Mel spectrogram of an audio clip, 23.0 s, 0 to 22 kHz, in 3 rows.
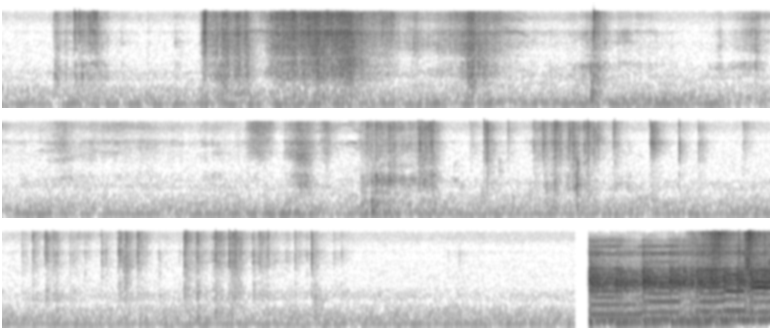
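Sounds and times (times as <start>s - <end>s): shrink-wrapped box crinkling: 0.6s - 1.1s, 2.0s - 5.2s, 11.8s - 13.9s, 15.6s - 18.5s.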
